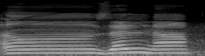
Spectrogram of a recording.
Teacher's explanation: انزلنا میں نون ساکن کے بعد اگر زا ہے تو یہاں پہ اخفاء حقیقی ہو رہا ہے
